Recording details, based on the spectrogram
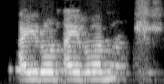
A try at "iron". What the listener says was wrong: Bukan O-Y-E-N, ha? Bukan O-Y-E-N, ha? Dia A-Y-E-N. Ni bunyinya iron. Iron. Iron.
